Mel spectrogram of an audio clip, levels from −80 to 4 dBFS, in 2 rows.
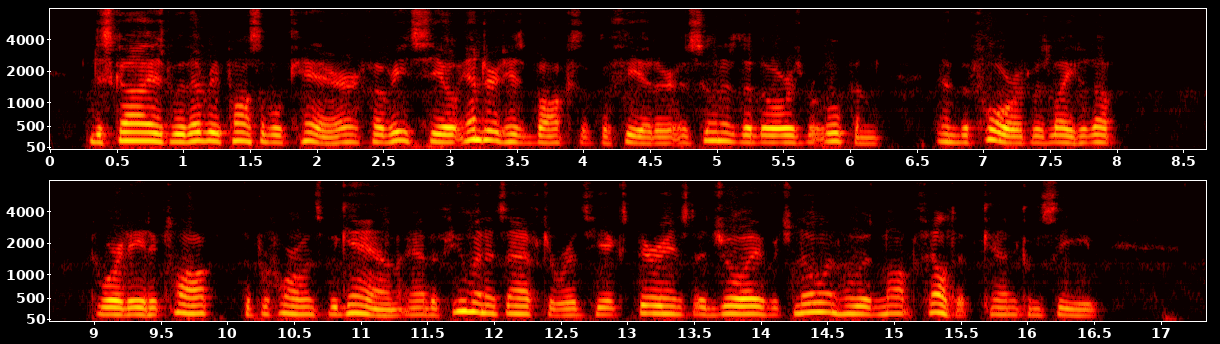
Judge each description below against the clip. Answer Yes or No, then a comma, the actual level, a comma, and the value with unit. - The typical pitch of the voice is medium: Yes, medium, 155 Hz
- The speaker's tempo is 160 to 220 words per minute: Yes, average, 175 wpm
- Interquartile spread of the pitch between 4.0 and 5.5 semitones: No, average, 3.0 semitones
